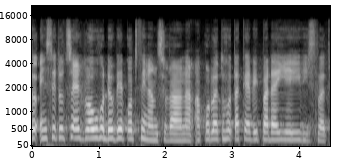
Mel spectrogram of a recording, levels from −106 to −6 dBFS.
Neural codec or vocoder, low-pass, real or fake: codec, 44.1 kHz, 3.4 kbps, Pupu-Codec; 14.4 kHz; fake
